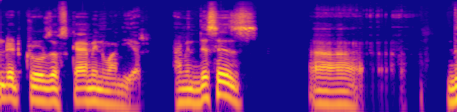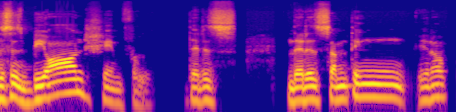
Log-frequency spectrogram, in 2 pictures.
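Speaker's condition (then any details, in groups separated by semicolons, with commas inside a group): No condition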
